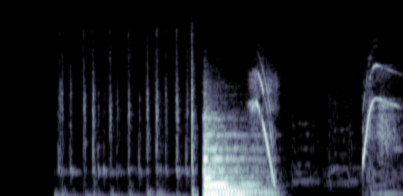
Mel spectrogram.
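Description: Quick computer keyboard typing, about a dozen keystrokes, as the command 'adb devices' is entered. Then a loud sound effect whose pitch drops steeply, and near the end a short sound effect rising in pitch.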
